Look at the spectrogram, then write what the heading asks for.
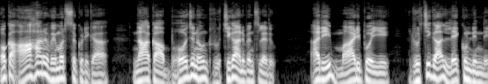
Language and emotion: Telugu, disgusted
